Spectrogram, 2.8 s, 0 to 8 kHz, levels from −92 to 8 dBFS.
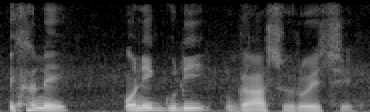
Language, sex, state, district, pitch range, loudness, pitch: Bengali, male, West Bengal, Alipurduar, 115-155 Hz, -19 LUFS, 130 Hz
